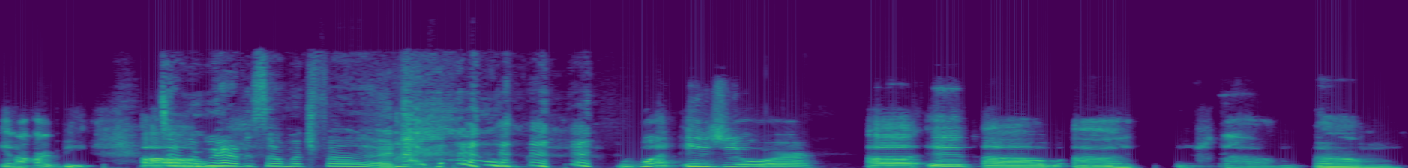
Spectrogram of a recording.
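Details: Stroke survivor with aphasia from brain damage after stroke, speaking in a podcast conversation; aphasia.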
